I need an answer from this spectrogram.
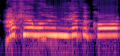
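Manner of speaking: high, loud, fast retold yell at the driver; mom yelling. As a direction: imitate mom ripping into the guy. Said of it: "She's yelling".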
